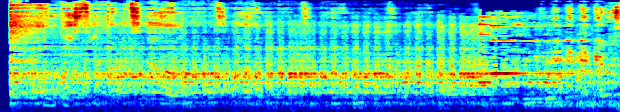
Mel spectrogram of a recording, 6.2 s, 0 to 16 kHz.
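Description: Music played loud through a car audio system with SoundQubed HDC3 18-inch subwoofers. It starts suddenly as play is pressed on the head unit, heard inside the vehicle's cabin.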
